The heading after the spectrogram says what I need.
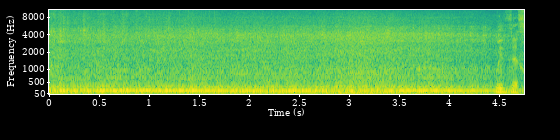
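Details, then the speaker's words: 1970 Dodge Challenger T/A 340 V8, just started after nine years in storage, not yet warmed up: deep steady idle with an even rumble, no top-end ticking, good oil pressure checked. "340 up and running Nick makes sure this good oil pressure and listens for any clacking from the lifters."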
